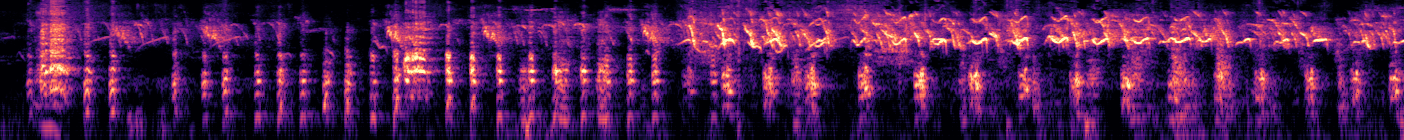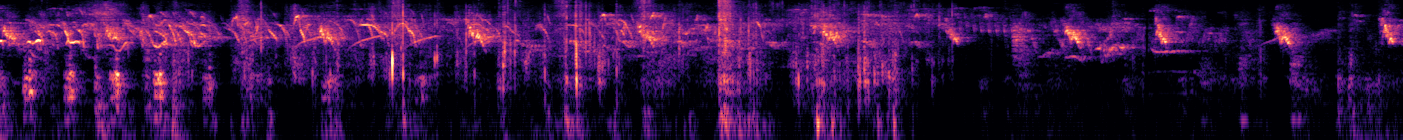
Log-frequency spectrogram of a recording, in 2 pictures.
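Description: A hen clucking in a fast, steady run, while ducklings and chicks peep in high chirps. The sound starts suddenly, is busiest through the first half, and fades away near the end.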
